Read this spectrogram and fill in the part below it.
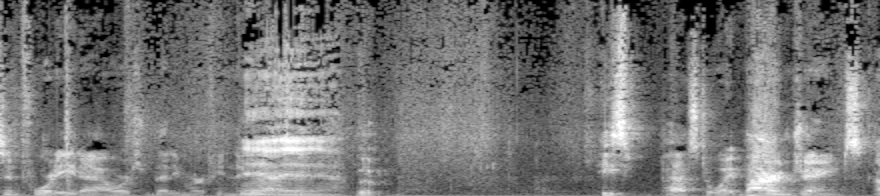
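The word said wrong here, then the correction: Brion James: Brian James. That's his name. Brian. It's spelled. It's like B-R-I-O-N.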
